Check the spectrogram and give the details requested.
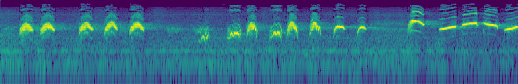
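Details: Chinese hwamei singing a series of loud, evenly spaced ringing notes in groups, about three per second, then shifting to higher clear whistles and quick upward-flicked notes; faint low hum in the background.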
